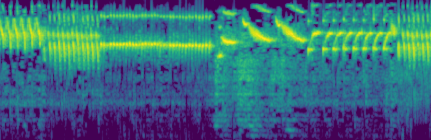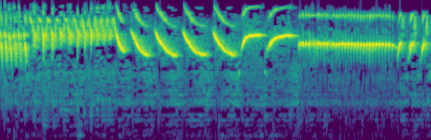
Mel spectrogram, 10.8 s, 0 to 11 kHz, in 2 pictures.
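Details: White albino canary, a 2017 champion, in a long varied song: steady buzzy trills alternate with rapid rolling runs and loud downslurred whistled notes repeated about three times a second.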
